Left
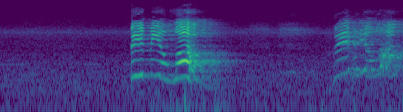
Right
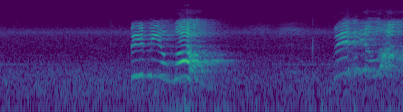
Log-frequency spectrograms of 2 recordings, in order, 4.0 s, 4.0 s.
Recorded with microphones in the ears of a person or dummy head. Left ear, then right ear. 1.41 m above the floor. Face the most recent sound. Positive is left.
turn(degrees=5)  # may be behind; listen again after turning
